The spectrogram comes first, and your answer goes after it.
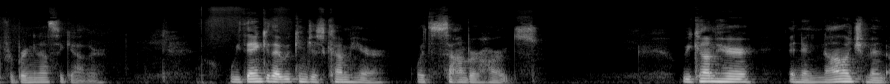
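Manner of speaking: earnest prayer voice, lightly held; closing prayer. Acted. Preacher leading the congregation in a closing prayer, earnest. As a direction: pray it gently to the Father.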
